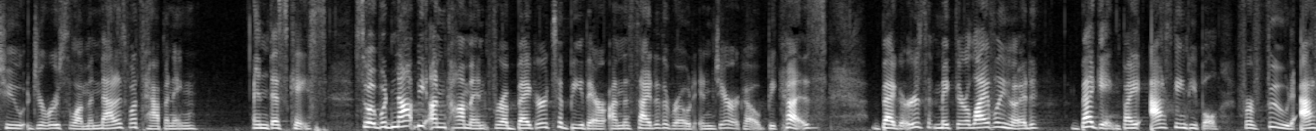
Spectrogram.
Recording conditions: large echoing room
